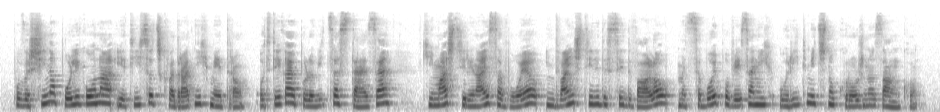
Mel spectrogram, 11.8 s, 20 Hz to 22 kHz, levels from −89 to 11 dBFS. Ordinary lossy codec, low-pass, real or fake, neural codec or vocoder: MP3, 64 kbps; 14.4 kHz; real; none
